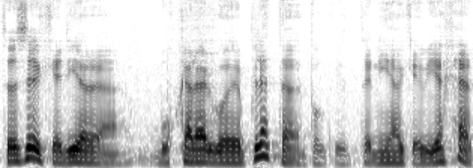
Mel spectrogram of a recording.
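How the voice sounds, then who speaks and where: A man with an Argentine accent speaks at a fairly slow pace with lively intonation. His fairly low pitch carries a dark, mellow tone. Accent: Argentine Spanish (Rioplatense). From Argentina. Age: 70s. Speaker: fertility doctor. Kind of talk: interview. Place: studio.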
